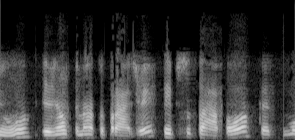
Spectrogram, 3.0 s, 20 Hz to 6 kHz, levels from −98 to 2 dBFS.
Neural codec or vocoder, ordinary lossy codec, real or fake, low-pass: autoencoder, 48 kHz, 128 numbers a frame, DAC-VAE, trained on Japanese speech; AAC, 24 kbps; fake; 5.4 kHz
